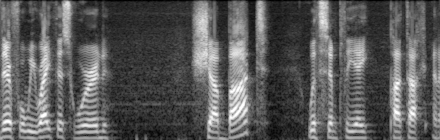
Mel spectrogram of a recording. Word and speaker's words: Shabbat: this is the word Shabbat Mitsu jaan I'll remind you it has two vowels therefore it has two syllables every Hebrew letter either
